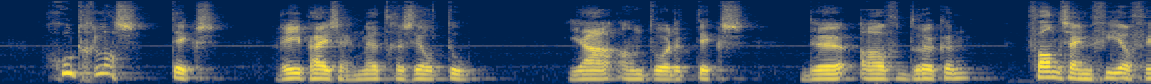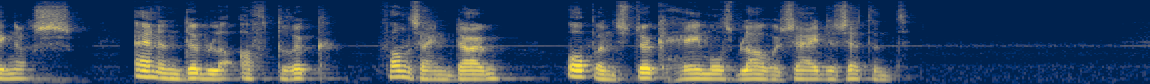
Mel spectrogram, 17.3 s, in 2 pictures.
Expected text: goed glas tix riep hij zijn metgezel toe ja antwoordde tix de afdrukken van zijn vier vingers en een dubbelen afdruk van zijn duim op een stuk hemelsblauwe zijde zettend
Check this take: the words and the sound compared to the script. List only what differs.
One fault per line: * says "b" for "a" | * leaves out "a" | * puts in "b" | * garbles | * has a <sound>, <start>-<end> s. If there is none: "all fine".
all fine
